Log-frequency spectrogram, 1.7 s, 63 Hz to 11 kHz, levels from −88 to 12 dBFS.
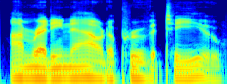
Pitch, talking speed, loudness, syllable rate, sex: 85 Hz, 280 wpm, -20 LUFS, 6.5 syllables/s, male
